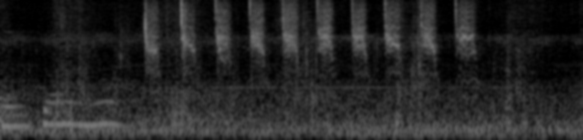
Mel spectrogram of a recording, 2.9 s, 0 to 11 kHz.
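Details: Sparrows coming to be fed at a Tenmangu shrine on 3 October 2021: about nine short, bright chirps in quick succession over under two seconds, with a brief low human voice at the start.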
